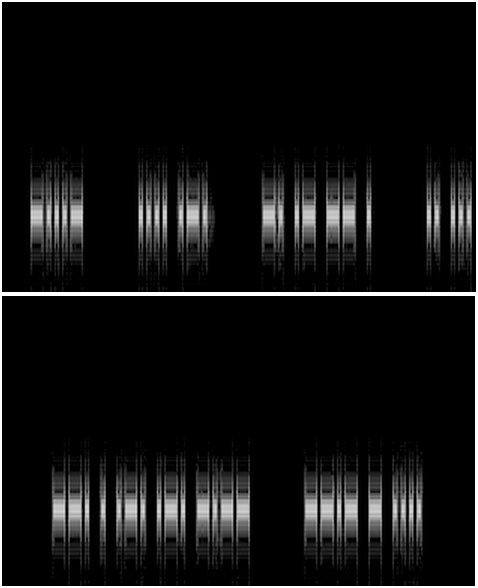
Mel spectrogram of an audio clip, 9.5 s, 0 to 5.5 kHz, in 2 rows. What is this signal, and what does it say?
Morse code, heard as a keyed tone, about 30 wpm, 700 Hz. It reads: <BT> HR NAME IS GERRY QTH
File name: UK MASTER QSOs TRAINING / 30WPM / UK MASTER QSOs 0009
